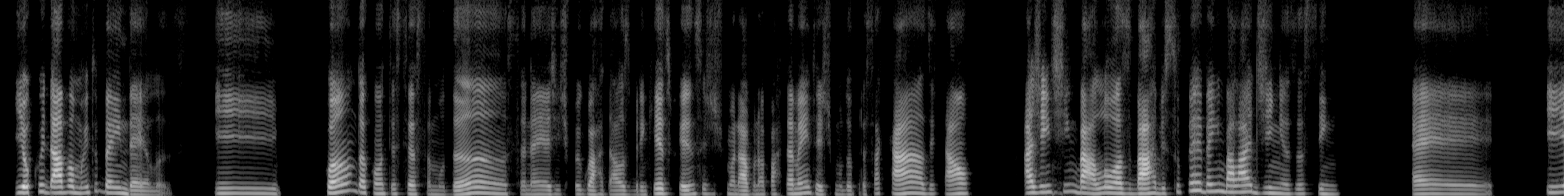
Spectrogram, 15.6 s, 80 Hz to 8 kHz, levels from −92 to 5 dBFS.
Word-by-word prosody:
E 235 Hz, -, -4 dB
eu 235 Hz, -, +11 dB
cuidava 240 Hz, -2 st, +6 dB
muito 235 Hz, +6 st, -8 dB
bem 225 Hz, -5 st, -2 dB
delas. 155 Hz, -4 st, -6 dB, 0.4 s
E 205 Hz, -2 st, -7 dB, 0.5 s
quando 265 Hz, +5 st, +5 dB
aconteceu 195 Hz, -4 st, -4 dB
essa 175 Hz, -1 st, -13 dB
mudança, 185 Hz, +3 st, -2 dB
né, 170 Hz, 0 st, -8 dB
e -, -, -7 dB
a -, -, -6 dB
gente 170 Hz, 0 st, -21 dB
foi 175 Hz, -, -12 dB
guardar 165 Hz, -1 st, -7 dB
os 160 Hz, -, -9 dB
brinquedos, 180 Hz, +5 st, -2 dB
porque 165 Hz, -, -1 dB
antes 185 Hz, +3 st, -4 dB
a -, -, -12 dB
gente 180 Hz, 0 st, -22 dB
morava 165 Hz, -2 st, -2 dB
num 170 Hz, -, -12 dB
apartamento, 190 Hz, +5 st, -5 dB
e -, -, -6 dB
a -, -, -3 dB
gente 160 Hz, +1 st, -17 dB
mudou 160 Hz, -1 st, -14 dB
para 165 Hz, -, -20 dB
essa 195 Hz, +4 st, -15 dB
casa 195 Hz, 0 st, +3 dB
e -, -, -21 dB
tal, 195 Hz, +2 st, -1 dB, 0.5 s
a 225 Hz, -, +6 dB
gente 250 Hz, +2 st, -3 dB
embalou 220 Hz, -4 st, +4 dB
as 205 Hz, -2 st, +3 dB
Barbies 200 Hz, +1 st, +6 dB
super 310 Hz, +8 st, -3 dB
bem 285 Hz, 0 st, -3 dB
embaladinhas 220 Hz, -8 st, 0 dB
assim. 185 Hz, -2 st, -11 dB, 0.7 s
Eh, 180 Hz, -1 st, -4 dB, 0.5 s
e 240 Hz, +1 st, -3 dB
195 Hz, 175 wpm, -27 LUFS, 175-225 Hz, 0.7 s, eu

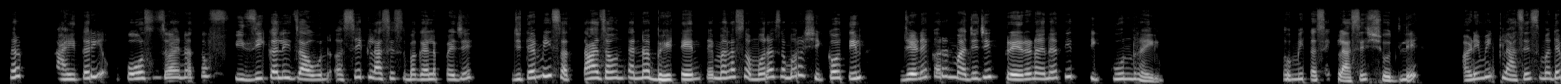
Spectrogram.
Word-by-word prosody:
तर -, -, +3 dB, 0.4 s
काहीतरी 240 Hz, -, +1 dB, 0.3 s
कोर्स 275 Hz, +3 st, +2 dB
जो -, -, -2 dB
आहे 325 Hz, -, +1 dB
ना, 320 Hz, -, -3 dB
तो 380 Hz, -, -3 dB, 0.3 s
फिजिकली 280 Hz, +7 st, +1 dB
जाऊन 225 Hz, -1 st, +1 dB
असे 230 Hz, +9 st, -4 dB
क्लासेस 270 Hz, -2 st, -1 dB
बघायला 230 Hz, +1 st, 0 dB
पाहिजे, 235 Hz, +5 st, -2 dB, 0.4 s
जिथे 240 Hz, +6 st, +2 dB
मी 390 Hz, -, +5 dB
स्वतः 250 Hz, +6 st, +1 dB
जाऊन 290 Hz, 0 st, +2 dB
त्यांना 305 Hz, +1 st, +2 dB
भेटेन. 225 Hz, +3 st, +5 dB
ते -, -, -1 dB
मला 290 Hz, +4 st, +1 dB
समोरासमोरं 340 Hz, -, 0 dB
शिकवतील. 295 Hz, -, +1 dB, 0.4 s
जेणेकरून 335 Hz, +8 st, +4 dB
माझी 265 Hz, -3 st, +1 dB
जी 330 Hz, +6 st, +2 dB
प्रेरणा 240 Hz, +2 st, +6 dB
आहे 255 Hz, -, +2 dB
ना, 290 Hz, -, 0 dB
ती 360 Hz, -, +2 dB, 0.2 s
टिकून 250 Hz, 0 st, -2 dB
राहील. 165 Hz, -, -1 dB, 1.2 s
तर 225 Hz, -, 0 dB
मी 240 Hz, +2 st, -1 dB
तसे 210 Hz, +3 st, -3 dB
क्लासेस 175 Hz, +8 st, 0 dB
शोधले 195 Hz, -, +1 dB, 0.5 s
आणि 220 Hz, +6 st, +1 dB
मी 335 Hz, +5 st, -1 dB
क्लासेसमध्ये 270 Hz, +3 st, -2 dB
255 Hz, 155 wpm, -22 LUFS, 230-295 Hz, 1.2 s, प्रेरणा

